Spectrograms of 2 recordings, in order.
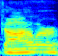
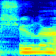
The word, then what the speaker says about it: Schuyler: my first um and that's pronounced Skyler it looks like Schuler I called it Schuler for a long time this is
